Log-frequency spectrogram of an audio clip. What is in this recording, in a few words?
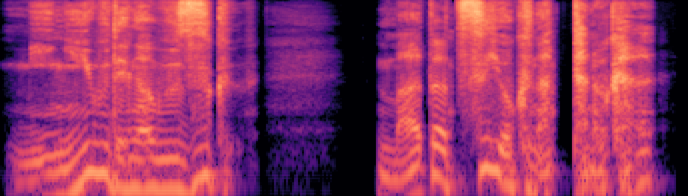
levelup ja; cookierunwiki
